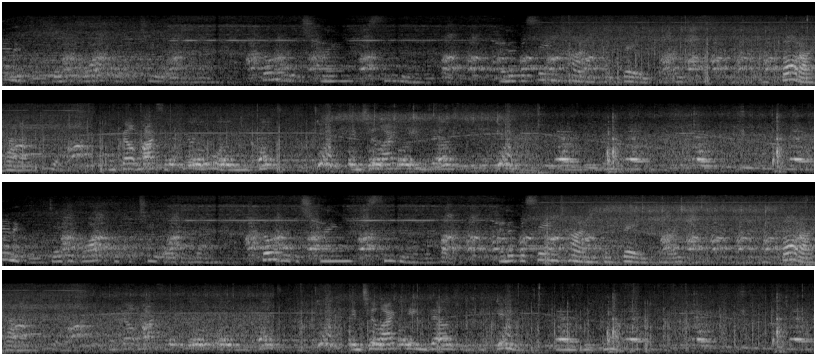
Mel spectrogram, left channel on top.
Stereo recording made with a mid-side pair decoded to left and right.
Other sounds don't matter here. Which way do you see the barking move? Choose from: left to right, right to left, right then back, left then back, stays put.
right to left.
